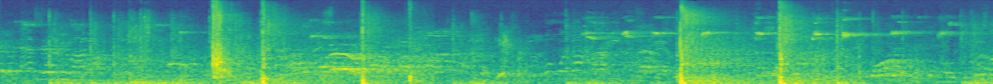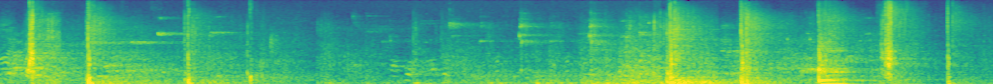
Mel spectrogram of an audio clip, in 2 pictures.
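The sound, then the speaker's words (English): Basketballs bouncing at basketball practice, with many sharp thuds scattered irregularly through the stretch and voices talking underneath. “If we lived in Pleasantville, everything would be perfect, and basketball practice would look like this.”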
